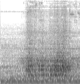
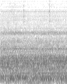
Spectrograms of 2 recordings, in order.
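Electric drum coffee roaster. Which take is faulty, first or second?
first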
